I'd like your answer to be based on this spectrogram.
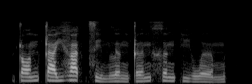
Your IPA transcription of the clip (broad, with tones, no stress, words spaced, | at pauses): ʈɔ˧˥nʈa˧˥jva˦˥t̚ si˨˩˨mlə˨˩ŋʈəː˧˥n xə˧ŋki˨˩wə˨˩˨m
